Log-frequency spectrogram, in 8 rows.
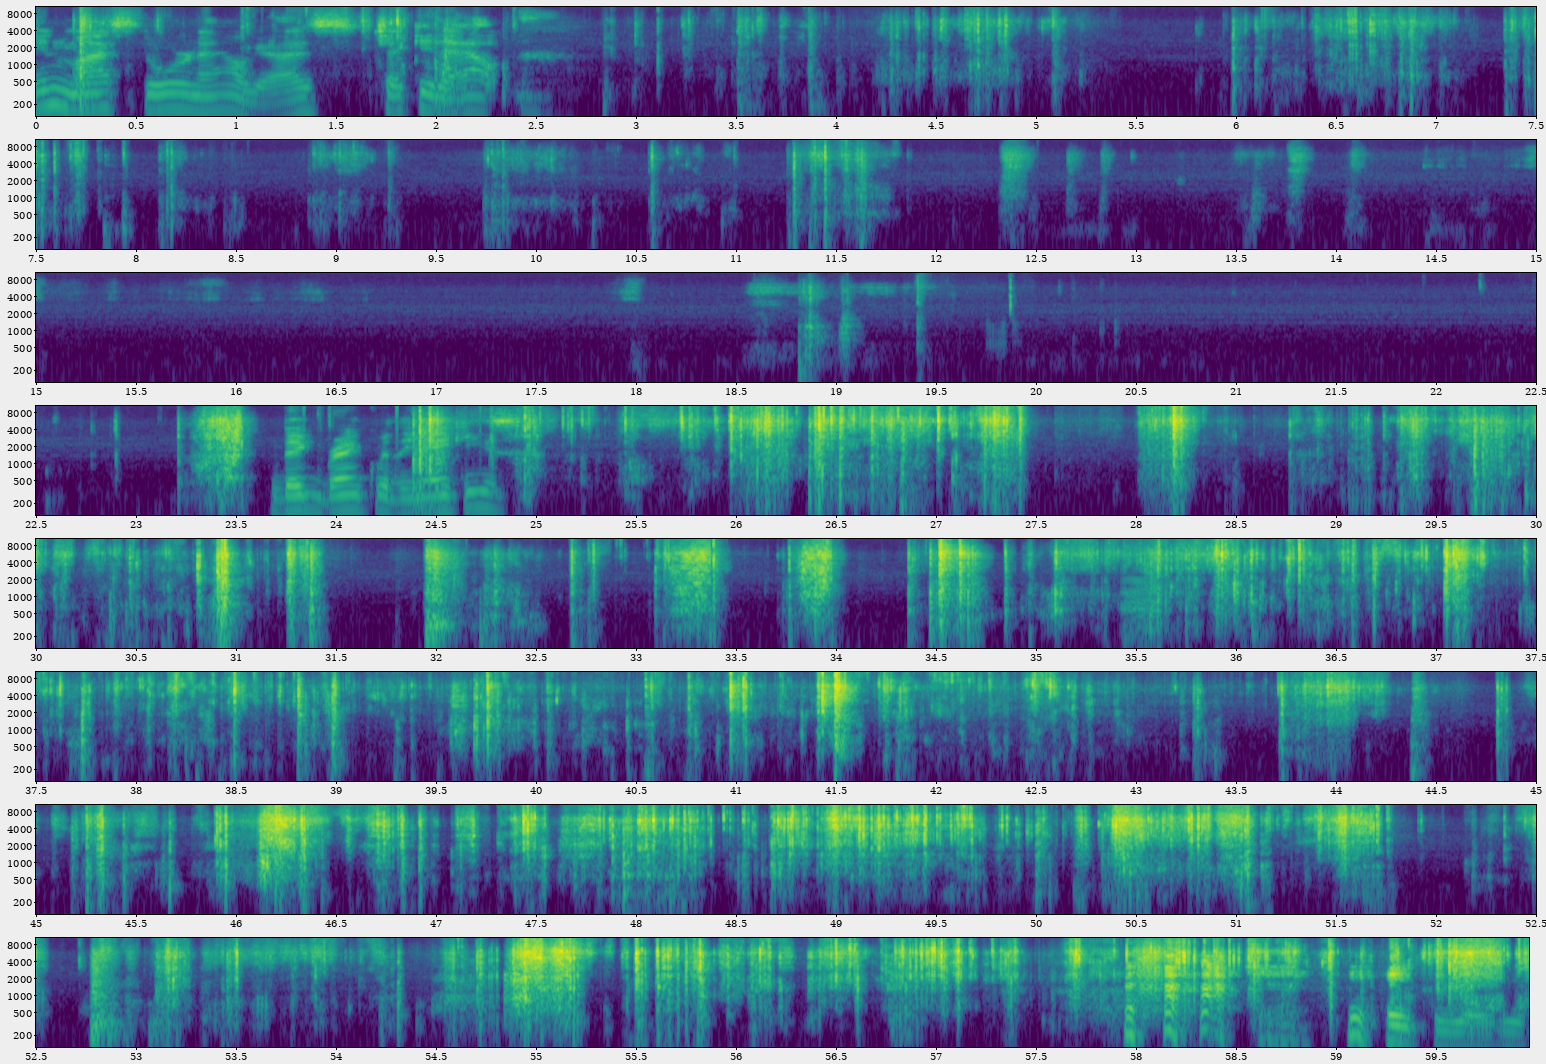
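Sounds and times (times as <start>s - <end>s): plastic shrink wrap crinkling: 0.0s - 5.3s, 5.9s - 11.8s, 24.2s - 59.9s.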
